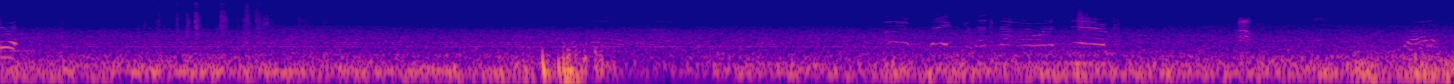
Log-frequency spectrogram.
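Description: Steady low outdoor rumble, with one loud thump about five and a half seconds in and faint voices in the second half.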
